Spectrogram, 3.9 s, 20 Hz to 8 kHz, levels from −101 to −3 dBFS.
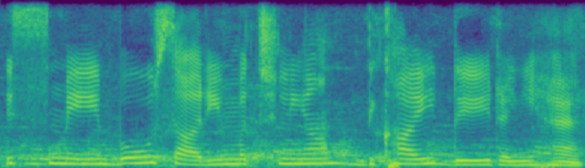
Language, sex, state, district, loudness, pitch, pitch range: Hindi, female, Punjab, Fazilka, -15 LUFS, 230 Hz, 205-245 Hz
